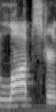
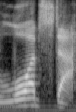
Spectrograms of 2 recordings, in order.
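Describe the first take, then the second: First: The R sound in the word is pronounced. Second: The R sound in the word is dropped. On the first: "they don't say lobster" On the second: "they don't pronounce R's. ... they say lobster"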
